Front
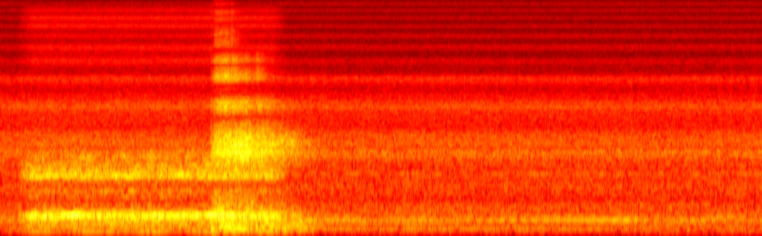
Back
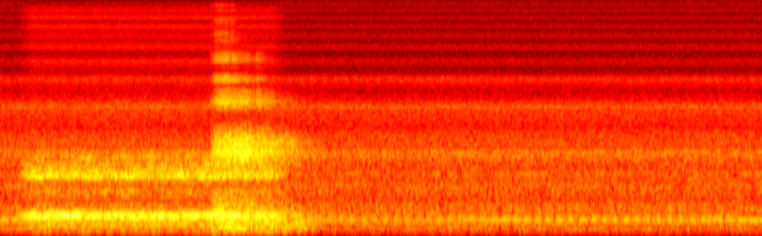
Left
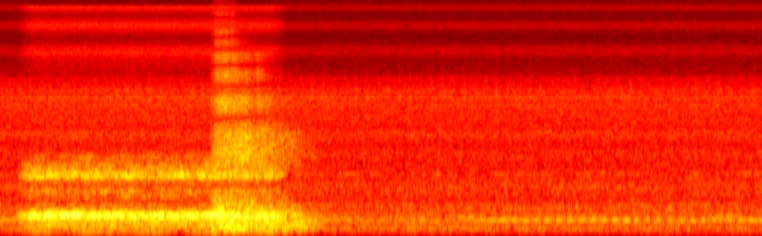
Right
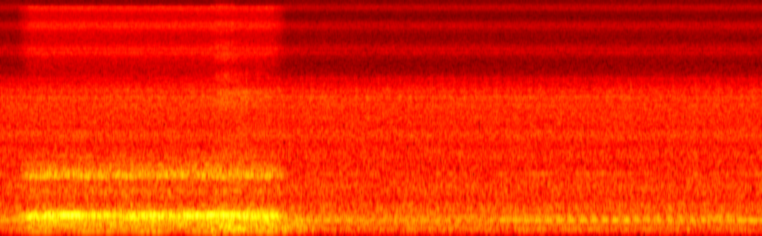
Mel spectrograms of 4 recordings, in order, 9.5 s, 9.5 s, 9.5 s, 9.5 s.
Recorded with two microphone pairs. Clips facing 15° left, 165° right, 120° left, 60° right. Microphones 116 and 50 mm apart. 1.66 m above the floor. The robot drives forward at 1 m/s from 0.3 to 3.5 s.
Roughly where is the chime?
No chime in this recording.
